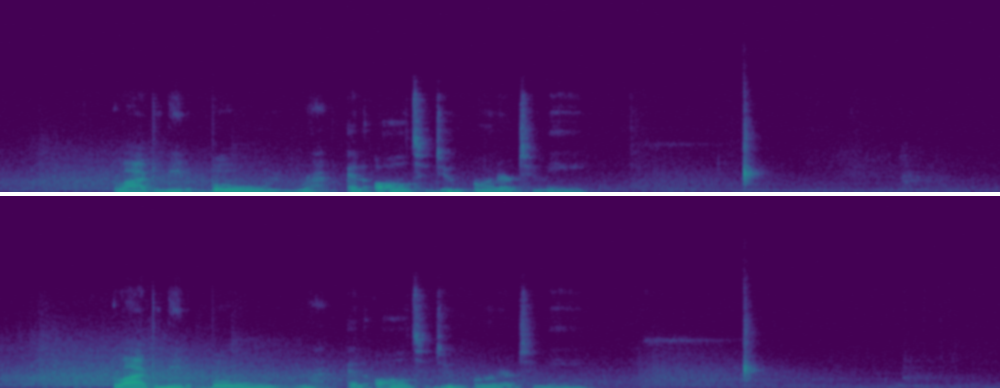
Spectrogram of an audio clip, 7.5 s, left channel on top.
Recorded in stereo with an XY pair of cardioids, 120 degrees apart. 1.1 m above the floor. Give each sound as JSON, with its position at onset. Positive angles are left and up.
{"t": 0.8, "sound": "a man speaking", "azimuth_deg": -60, "distance_m": 0.6}
{"t": 2.6, "sound": "a woman speaking", "azimuth_deg": 40, "distance_m": 1.2}
{"t": 5.6, "sound": "a finger snap", "azimuth_deg": 30, "distance_m": 1.5}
